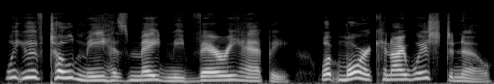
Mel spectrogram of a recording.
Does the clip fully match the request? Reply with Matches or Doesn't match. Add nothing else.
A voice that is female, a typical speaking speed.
Matches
